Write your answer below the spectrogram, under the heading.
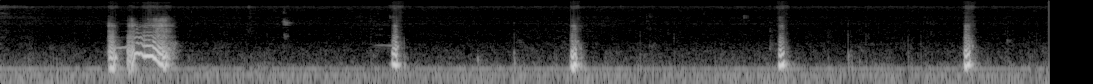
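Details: A sleeping Exotic Shorthair cat snores; the breed is described as flat-faced and often a snorer. Short, rasping snorts come about every two seconds, with a louder snuffling burst near the start, over a steady low indoor hum.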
